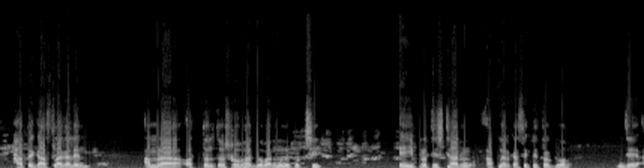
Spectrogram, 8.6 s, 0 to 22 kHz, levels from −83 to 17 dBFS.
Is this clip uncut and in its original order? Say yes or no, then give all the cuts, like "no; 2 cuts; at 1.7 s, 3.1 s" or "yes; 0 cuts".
yes; 0 cuts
